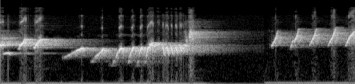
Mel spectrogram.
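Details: Common hill myna whistles recorded for training other birds: a run of loud, short upward-sliding whistled notes that climb step by step, a brief pause, then five rapid high whistled upslurs.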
